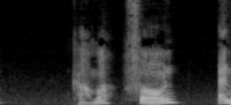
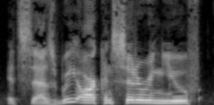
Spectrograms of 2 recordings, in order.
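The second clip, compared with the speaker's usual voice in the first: usual speaking voice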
